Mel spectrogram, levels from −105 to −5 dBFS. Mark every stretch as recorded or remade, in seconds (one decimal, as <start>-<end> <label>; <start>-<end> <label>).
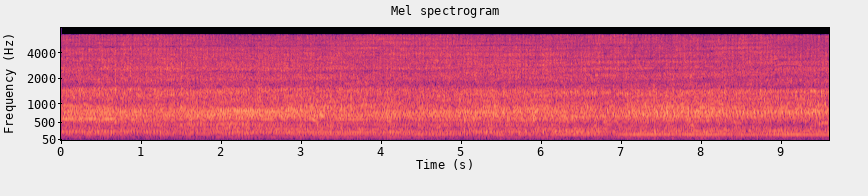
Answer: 0.0-9.6 recorded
